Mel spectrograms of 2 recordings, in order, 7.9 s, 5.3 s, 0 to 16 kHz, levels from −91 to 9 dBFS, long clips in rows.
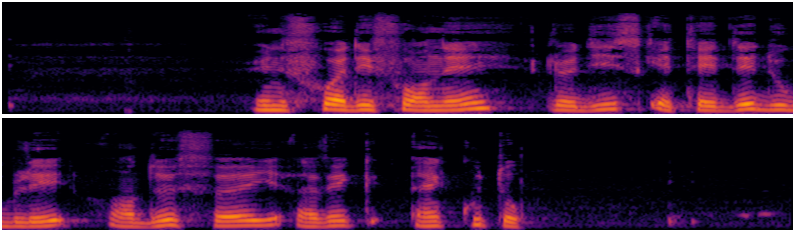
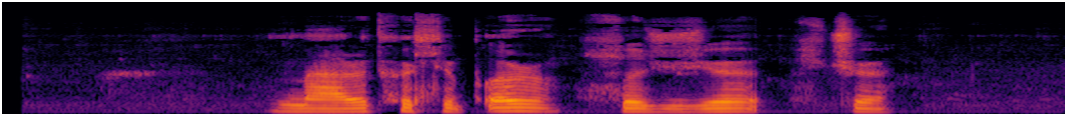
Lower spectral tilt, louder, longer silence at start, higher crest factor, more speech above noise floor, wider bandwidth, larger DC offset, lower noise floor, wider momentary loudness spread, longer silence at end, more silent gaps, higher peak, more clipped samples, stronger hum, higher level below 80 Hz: first, -7.5 dB/octave vs -5.5 dB/octave; second, -26 LUFS vs -23 LUFS; about the same, 1.25 s vs 1.35 s; about the same, 20 dB vs 20 dB; first, 47 dB vs 37 dB; about the same, 10.5 kHz vs 11 kHz; neither; first, -72 dBFS vs -59 dBFS; about the same, 10 LU vs 11 LU; first, 1.35 s vs 0.9 s; neither; about the same, -6 dBFS vs -4 dBFS; neither; neither; second, -70 dBFS vs -52 dBFS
